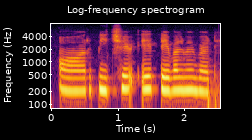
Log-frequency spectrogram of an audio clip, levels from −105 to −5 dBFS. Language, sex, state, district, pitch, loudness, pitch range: Hindi, female, Bihar, West Champaran, 215 Hz, -15 LUFS, 210-225 Hz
